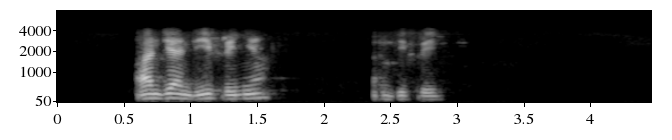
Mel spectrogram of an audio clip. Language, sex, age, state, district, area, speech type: Dogri, male, 18-30, Jammu and Kashmir, Reasi, rural, conversation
